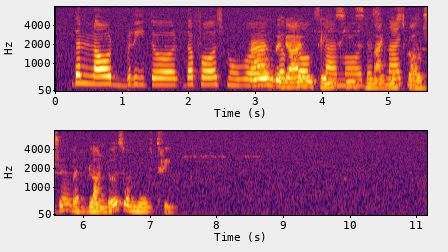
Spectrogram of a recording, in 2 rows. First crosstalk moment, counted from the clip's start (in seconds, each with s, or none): 2.9 s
